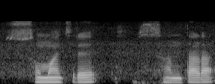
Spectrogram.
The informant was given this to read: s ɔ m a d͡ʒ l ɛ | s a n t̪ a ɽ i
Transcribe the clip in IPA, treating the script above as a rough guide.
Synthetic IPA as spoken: s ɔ m a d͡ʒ ɾ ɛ | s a n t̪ a ɽ a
